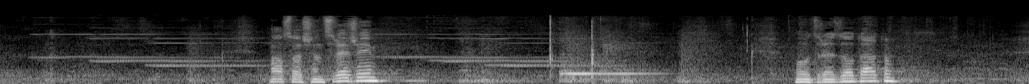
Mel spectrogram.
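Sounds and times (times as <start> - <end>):
electric bell rung before a vote: 0.3 - 6.8
speech: 2.7 - 4.0, 8.0 - 9.1.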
